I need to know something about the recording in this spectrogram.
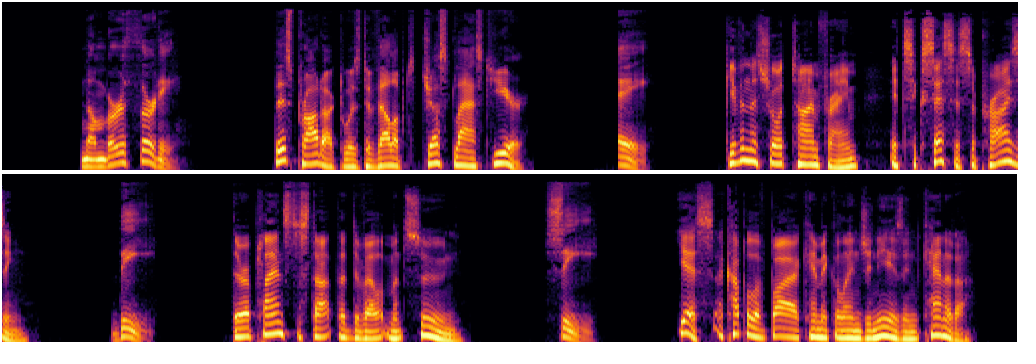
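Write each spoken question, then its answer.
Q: This product was developed just last year.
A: A: Given the short time frame, its success is surprising.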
